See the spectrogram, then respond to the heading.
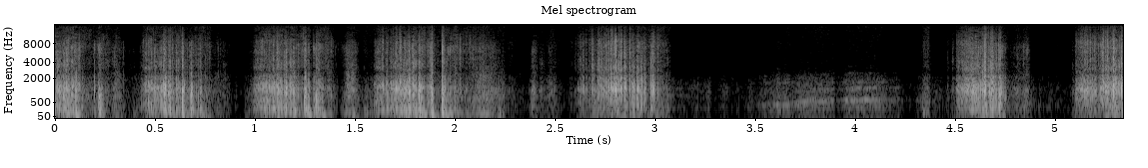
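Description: A thick blue foam sponge block with a green abrasive scouring layer on the bottom, solid and porous, is scratched and poked across its top foam surface by fingertips and short nails. Bursts of dry, crunchy, rasping scratches come in uneven clusters with short pauses between them. A softer, quieter rubbing passage sits in the middle.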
